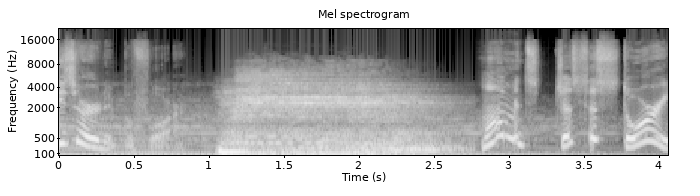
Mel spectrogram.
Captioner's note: growling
